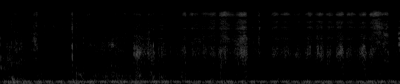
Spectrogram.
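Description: Faint rustling and light scattered taps of paper pieces being handled and laid on a journal page, over a steady low hum.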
